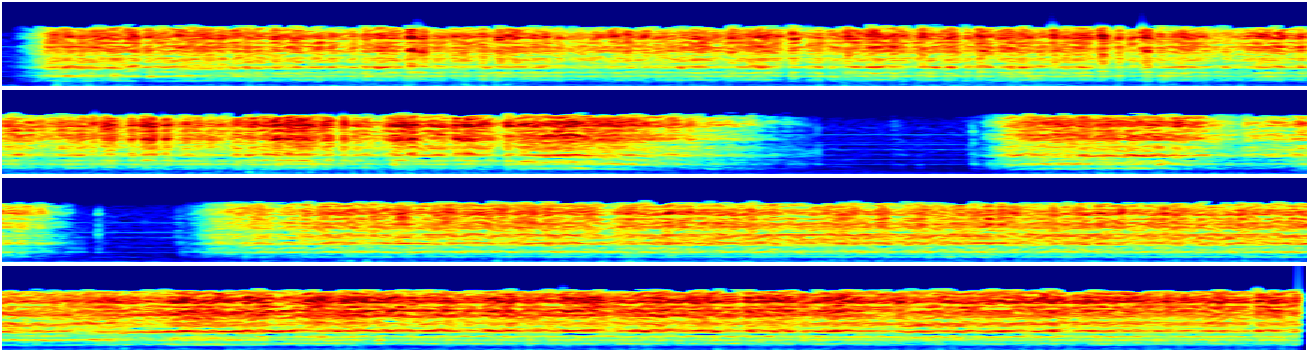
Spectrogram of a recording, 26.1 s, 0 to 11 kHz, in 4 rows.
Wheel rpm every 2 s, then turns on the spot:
110, 230, 230, 230, 230, 50, 100, 70, 160, 160, 190, 230, 230.
10-12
